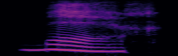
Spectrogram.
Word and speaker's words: mère: For example, mère, mère. You have to open the mouth a little bit more.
